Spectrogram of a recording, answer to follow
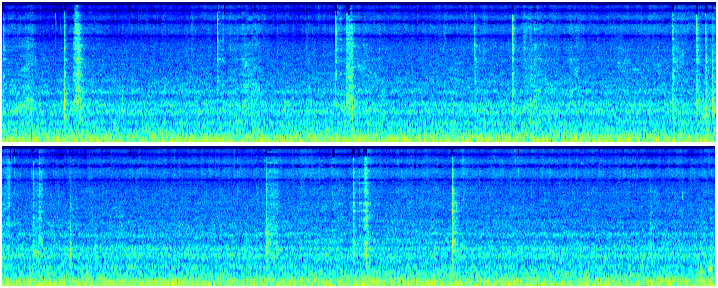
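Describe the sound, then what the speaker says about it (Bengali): Fried fish pieces are stirred into a sizzling pan for restaurant-style chilli fish, giving a steady low frying hiss with scattered clicks of the spatula against the pan throughout. "এবার সে ভেজে রাখা মাছগুলো দিয়ে দিচ্ছি এখানে ভালো করে এটা মিশিয়ে নেব"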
